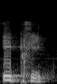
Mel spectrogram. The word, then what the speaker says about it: épris: Si je dis la finale en S et que je prononce épris, ma dernière lettre sonore, c'est un I et non un S. Pourtant, je dois écrire épris avec un S.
